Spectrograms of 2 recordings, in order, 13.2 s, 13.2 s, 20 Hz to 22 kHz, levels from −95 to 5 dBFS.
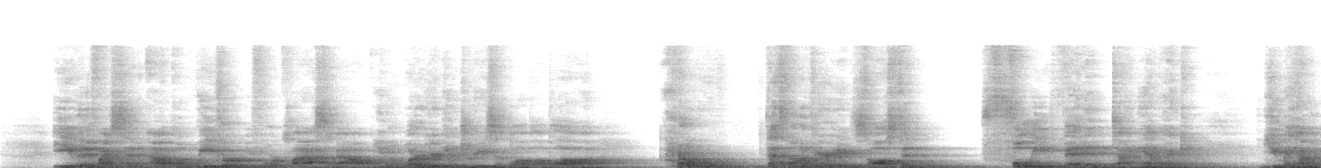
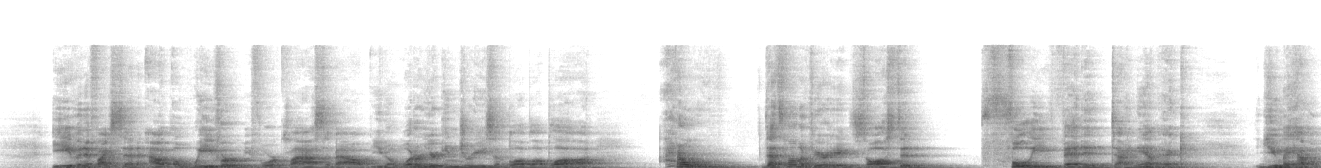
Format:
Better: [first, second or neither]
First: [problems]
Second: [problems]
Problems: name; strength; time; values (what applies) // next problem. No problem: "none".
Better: second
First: room echo; strong; dies away in 1.4 s // off-mic speech; far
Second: room echo; slight; dies away in 0.6 s // off-mic speech; somewhat distant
